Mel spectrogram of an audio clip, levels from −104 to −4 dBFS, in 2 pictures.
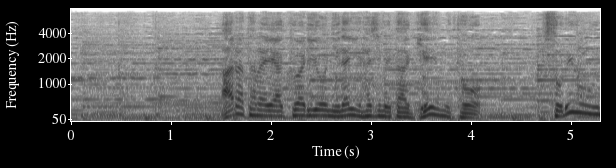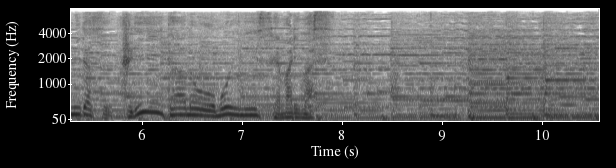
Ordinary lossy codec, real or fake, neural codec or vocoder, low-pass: AAC, 32 kbps; real; none; 7.2 kHz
